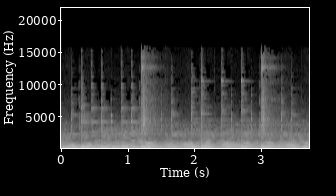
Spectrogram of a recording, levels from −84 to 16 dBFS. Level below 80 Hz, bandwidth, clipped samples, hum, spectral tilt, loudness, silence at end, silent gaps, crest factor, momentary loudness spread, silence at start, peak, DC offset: -22 dBFS; 15.5 kHz; under 0.1%; none; -6 dB/octave; -16 LUFS; 0 s; none; 14 dB; 3 LU; 0 s; 0 dBFS; under 0.1%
